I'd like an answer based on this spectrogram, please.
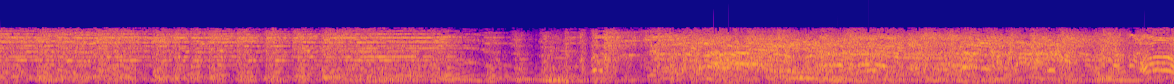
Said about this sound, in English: And look you now within the forest glade where cudgel meets oaken cudgel, as green-clad Robin matches blow for blow the noble efforts of Little John. The merry men of Sherwood withal, cheering on their mighty leaders.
